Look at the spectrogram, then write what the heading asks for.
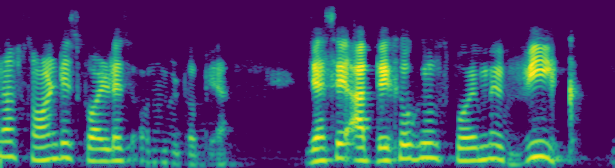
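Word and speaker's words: onomatopoeia: एक तो स्पेलिंग इसका बहुत टेढ़ा है, हम लोग बचपन में पढ़ते थे ओनोमेटोपोइया, है ना, बस ऐसे ही स्पेलिंग ताकि सही लिख पाए, बट पढ़ते रियल प्रोनाउंसिएशन होना चाहिए। ओनोमेटोपिया, देखो मैं लिखा हूँ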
